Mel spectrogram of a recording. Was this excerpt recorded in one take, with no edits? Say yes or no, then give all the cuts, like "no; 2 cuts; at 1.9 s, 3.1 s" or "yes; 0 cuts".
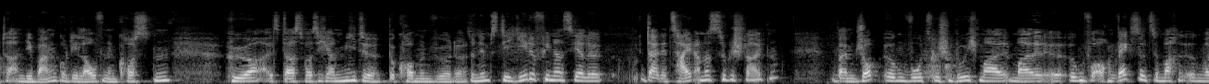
no; 2 cuts; at 4.7 s, 6.4 s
